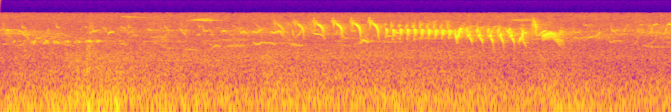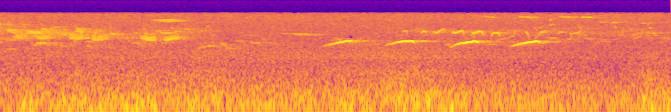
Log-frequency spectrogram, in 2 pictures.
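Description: Outdoor ambience of small birds calling over a steady low rumble: a rapid high trill a few seconds in, and four short rising chirps near the end.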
